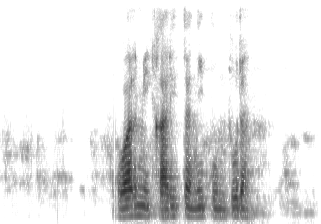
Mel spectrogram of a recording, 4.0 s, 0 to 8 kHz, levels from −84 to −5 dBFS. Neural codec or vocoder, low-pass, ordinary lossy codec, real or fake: codec, 44.1 kHz, 7.8 kbps, Pupu-Codec; 7.2 kHz; Opus, 24 kbps; fake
